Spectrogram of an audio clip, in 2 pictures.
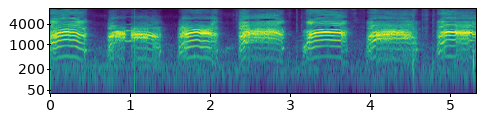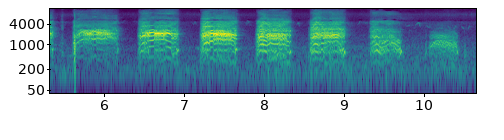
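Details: A one-week-old female Alaskan Malamute puppy gives high, squealing cries, repeated a little faster than once a second.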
